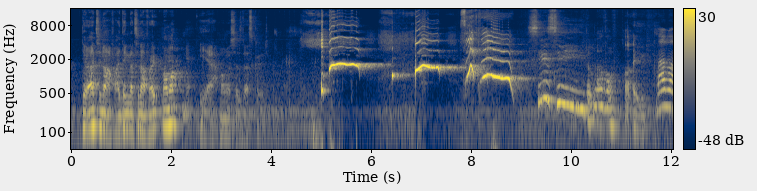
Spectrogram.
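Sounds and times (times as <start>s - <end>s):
child squealing: 4.7s - 9.2s.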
